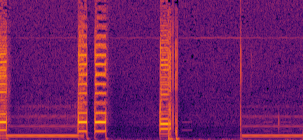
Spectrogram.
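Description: A steady telephone dial tone is broken by three short keypad dialing beeps, two in quick succession and one after a pause, before the continuous tone returns. No one speaks.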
